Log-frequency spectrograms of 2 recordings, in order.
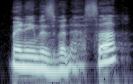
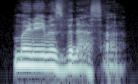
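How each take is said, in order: First: The voice rises at the end like a question. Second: The voice falls at the end like a statement. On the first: The speaker sounds unsure and invites scrutiny. "Then they had them add question inflections to those statements" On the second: The speaker sounds sure of herself. "They had people listen to statements"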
